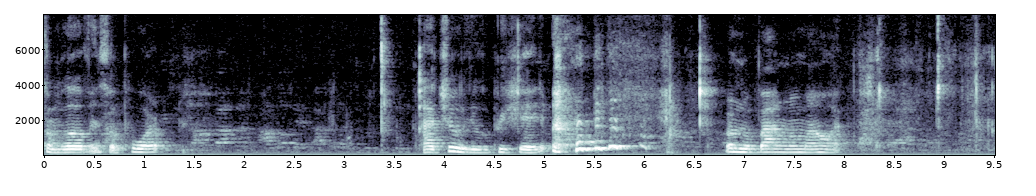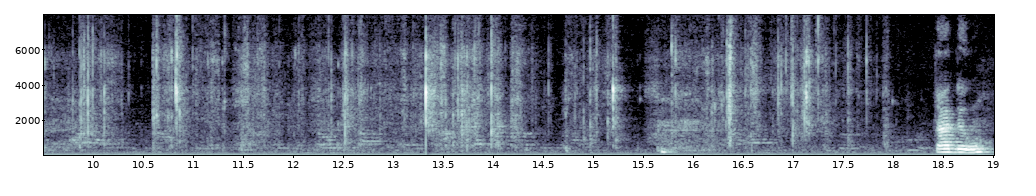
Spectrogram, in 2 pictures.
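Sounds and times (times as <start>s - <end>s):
foil crinkling: 8.0s - 18.0s
crunchy chewing: 8.1s - 18.0s.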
